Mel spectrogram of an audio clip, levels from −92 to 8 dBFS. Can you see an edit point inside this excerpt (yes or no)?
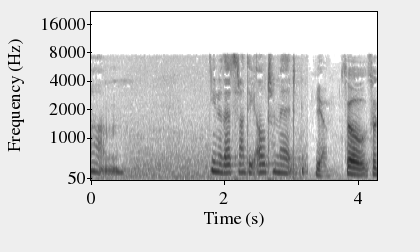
yes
